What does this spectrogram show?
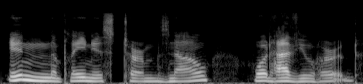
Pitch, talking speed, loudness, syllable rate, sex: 155 Hz, 150 wpm, -19 LUFS, 3.3 syllables/s, female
